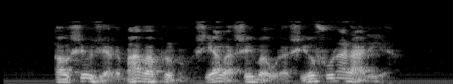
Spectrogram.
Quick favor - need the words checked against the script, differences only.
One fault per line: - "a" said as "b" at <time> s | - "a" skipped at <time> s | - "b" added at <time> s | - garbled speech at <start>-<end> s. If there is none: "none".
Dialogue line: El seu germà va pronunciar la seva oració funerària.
none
